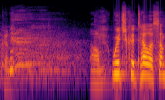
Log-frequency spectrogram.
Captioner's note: laughs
